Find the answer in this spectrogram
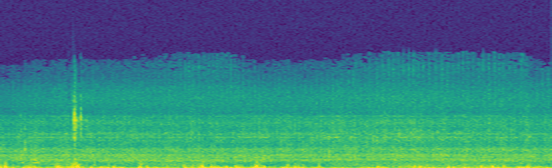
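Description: Continuous low rumble of wind buffeting the microphone on a boat at sea, uneven and gusty, with a faint click about a second in.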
